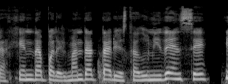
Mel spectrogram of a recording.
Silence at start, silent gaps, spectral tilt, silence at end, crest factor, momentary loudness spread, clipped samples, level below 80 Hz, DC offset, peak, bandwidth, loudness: 0 s; none; -4 dB/octave; 0 s; 16 dB; 3 LU; under 0.1%; -52 dBFS; under 0.1%; -6 dBFS; 16 kHz; -21 LUFS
